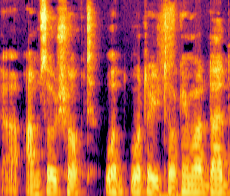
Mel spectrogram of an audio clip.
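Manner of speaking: plain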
